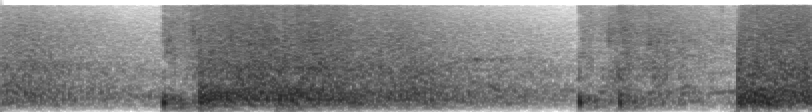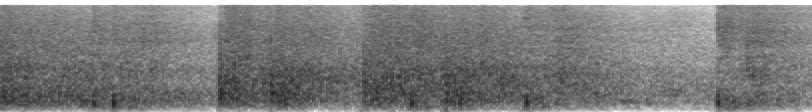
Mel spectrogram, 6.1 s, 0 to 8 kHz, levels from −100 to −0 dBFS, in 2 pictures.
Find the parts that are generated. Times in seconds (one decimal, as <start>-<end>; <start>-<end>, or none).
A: 0.0-2.6; 4.8-6.1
